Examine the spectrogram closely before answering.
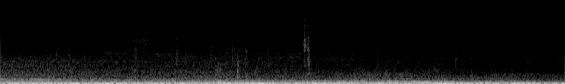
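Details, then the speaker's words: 2007 GMC Yukon after rebuilding the destroyed limited-slip spider gears in the 8.6-inch rear differential, driving in 2WD and reverse: even low road rumble, no clunks or bangs; differential sounds fine. "two wheel drive o she sounds nice no clunking and banging in Reverse so far so good no W and noises actually it drives fairly decent"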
